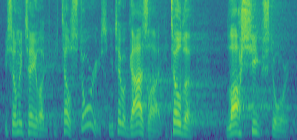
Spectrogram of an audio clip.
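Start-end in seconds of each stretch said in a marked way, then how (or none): none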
